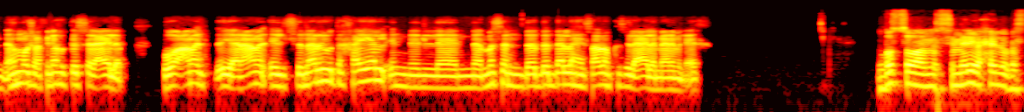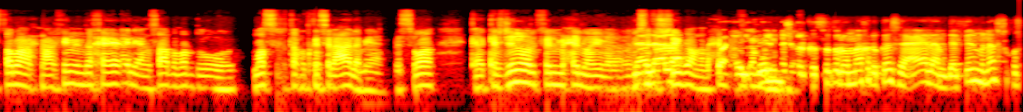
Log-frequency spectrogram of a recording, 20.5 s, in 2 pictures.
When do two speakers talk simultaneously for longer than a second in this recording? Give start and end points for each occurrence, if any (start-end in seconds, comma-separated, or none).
16.6-18.3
